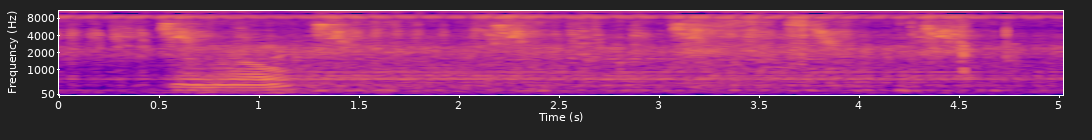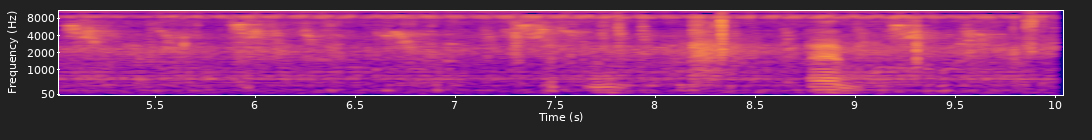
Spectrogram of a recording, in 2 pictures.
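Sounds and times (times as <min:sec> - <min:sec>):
wet crunchy chewing: 0:01.6 - 0:10.0.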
